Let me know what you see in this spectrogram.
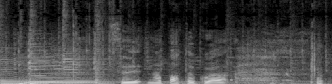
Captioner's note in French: rires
